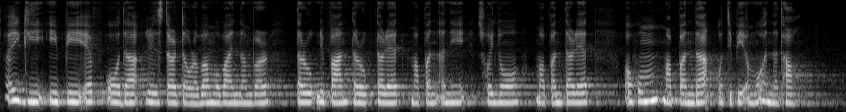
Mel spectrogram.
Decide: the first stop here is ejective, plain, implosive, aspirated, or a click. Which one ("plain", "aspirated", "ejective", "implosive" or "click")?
plain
